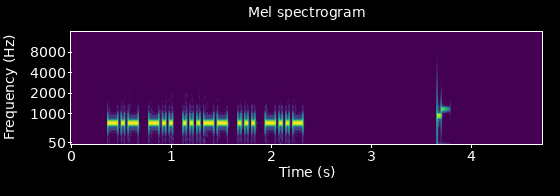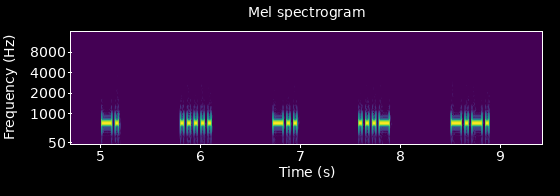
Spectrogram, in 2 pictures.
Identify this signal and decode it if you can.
Morse code, heard as a keyed tone, about 34 wpm, spaced as for 18 wpm, 700 Hz. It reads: KD3SX N5DVC
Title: USA Call Signs - 5 Characters - 6x Character Spacing - 35wpm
